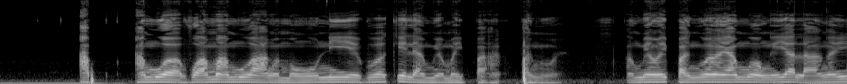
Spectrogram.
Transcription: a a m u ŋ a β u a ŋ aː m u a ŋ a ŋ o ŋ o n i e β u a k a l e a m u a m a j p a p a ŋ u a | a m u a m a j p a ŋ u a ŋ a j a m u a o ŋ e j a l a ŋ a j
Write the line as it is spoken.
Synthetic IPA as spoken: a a m u a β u a m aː m u a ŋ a m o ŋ o n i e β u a k e l e a m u a m a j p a p a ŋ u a | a m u a m a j p a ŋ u a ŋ a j a m u a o ŋ e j a l a ŋ a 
